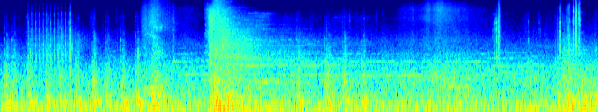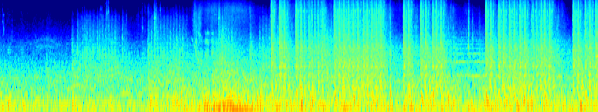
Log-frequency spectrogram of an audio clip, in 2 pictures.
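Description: Gunfire during a fight in the space game Starfield: bursts of rapid shots and sharp cracks over a steady roar of background noise, loud and continuous throughout.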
